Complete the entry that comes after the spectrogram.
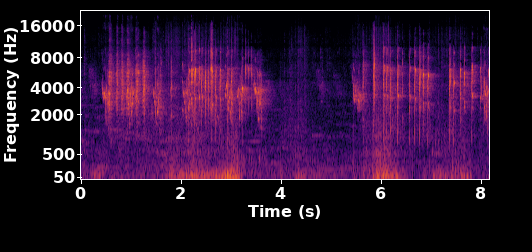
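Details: Budgies on 22 May 2023 chattering in two dense bursts of buzzy, crackling high chirps separated by a short pause, with some fluttering wing sounds.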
